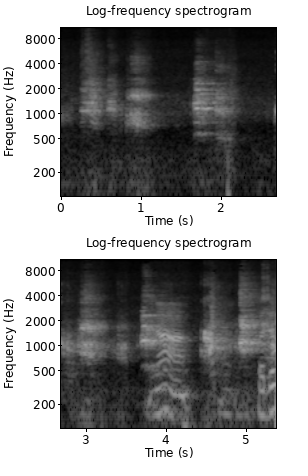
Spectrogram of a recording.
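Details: Demoiselle cranes (Grus virgo) on a crane farm give harsh, nasal honking calls in short bursts about once a second, overlapped by people talking nearby.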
